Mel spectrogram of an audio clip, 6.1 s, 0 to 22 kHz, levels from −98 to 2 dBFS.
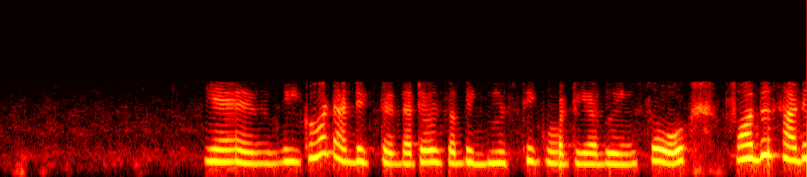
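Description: The whole clip has passed through the iLBC codec. The speech was coded frame by frame at narrowband, which fits its 30 ms mode at 13.33 kbps. Nothing above 4 kHz survives, and the speech sounds plainly rough and synthetic throughout.

There are lost iLBC frames at 1.71 to 1.77 s, at 4.14 to 4.21 s, and at 5.73 to 5.79 s. The first two gaps each last about 60 ms and the last about 30 ms. During each gap the decoder repeats the last pitch cycle mixed with noise, so it sounds like a brief held, buzzy vowel. Because iLBC frames stand alone, the speech recovers almost at once.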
